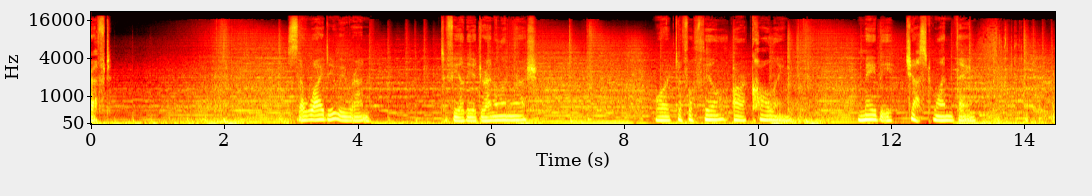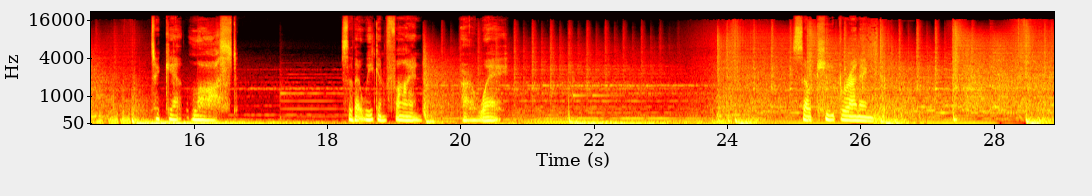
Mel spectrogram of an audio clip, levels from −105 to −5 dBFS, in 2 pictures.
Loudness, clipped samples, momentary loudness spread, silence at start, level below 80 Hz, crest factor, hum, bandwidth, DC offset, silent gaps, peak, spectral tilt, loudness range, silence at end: -21 LUFS; under 0.1%; 17 LU; 0 s; -30 dBFS; 20 dB; none; 19 kHz; under 0.1%; none; -2 dBFS; -5.5 dB/octave; 7 LU; 0 s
